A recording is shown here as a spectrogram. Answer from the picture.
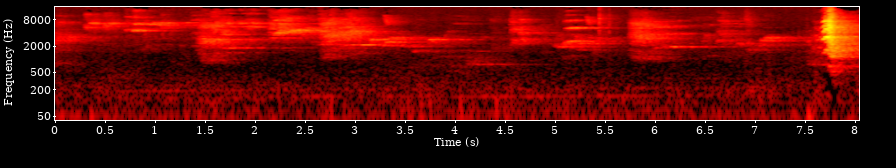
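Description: Small songbirds chirping and singing in short, repeated phrases, with one sharp, much louder burst near the end.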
